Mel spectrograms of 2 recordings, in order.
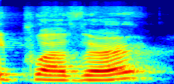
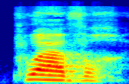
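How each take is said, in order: First: "poivre" wrongly as pwa-ver, vowel between V and R; split V R. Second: "poivre" as pwavr, one syllable, falling; joined V R. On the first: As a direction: break up the end of "poivre" into a rising -ver. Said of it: "don't say poivre". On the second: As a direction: run the V straight into a French R in "poivre". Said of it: "connect all of the consonant together". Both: Shown as a demonstration.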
